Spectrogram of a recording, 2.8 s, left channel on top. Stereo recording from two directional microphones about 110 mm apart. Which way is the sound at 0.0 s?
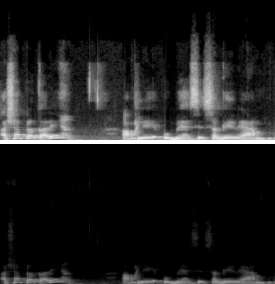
25° left (ahead or behind).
